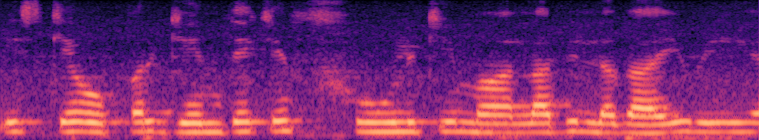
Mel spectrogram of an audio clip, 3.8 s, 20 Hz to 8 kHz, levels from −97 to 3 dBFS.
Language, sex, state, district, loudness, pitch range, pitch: Hindi, female, Haryana, Jhajjar, -15 LUFS, 195-205 Hz, 200 Hz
